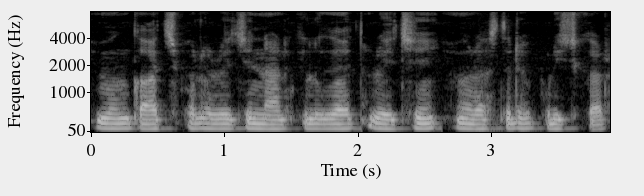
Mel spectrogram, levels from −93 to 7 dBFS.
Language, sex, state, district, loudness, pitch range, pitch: Bengali, male, West Bengal, Malda, -28 LUFS, 115-125 Hz, 115 Hz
